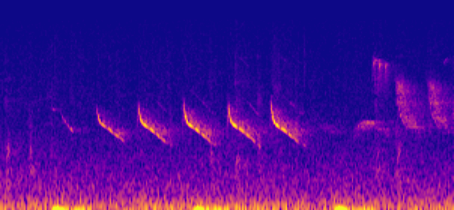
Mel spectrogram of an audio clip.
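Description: Near silence with a faint bird calling: a run of about six short chirps, each falling in pitch, then a different, higher falling call near the end.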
